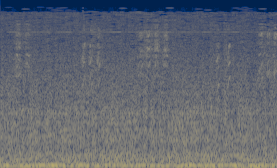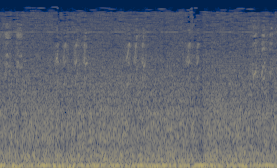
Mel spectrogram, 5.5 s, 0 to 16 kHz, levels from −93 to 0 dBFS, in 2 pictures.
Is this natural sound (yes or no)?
yes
